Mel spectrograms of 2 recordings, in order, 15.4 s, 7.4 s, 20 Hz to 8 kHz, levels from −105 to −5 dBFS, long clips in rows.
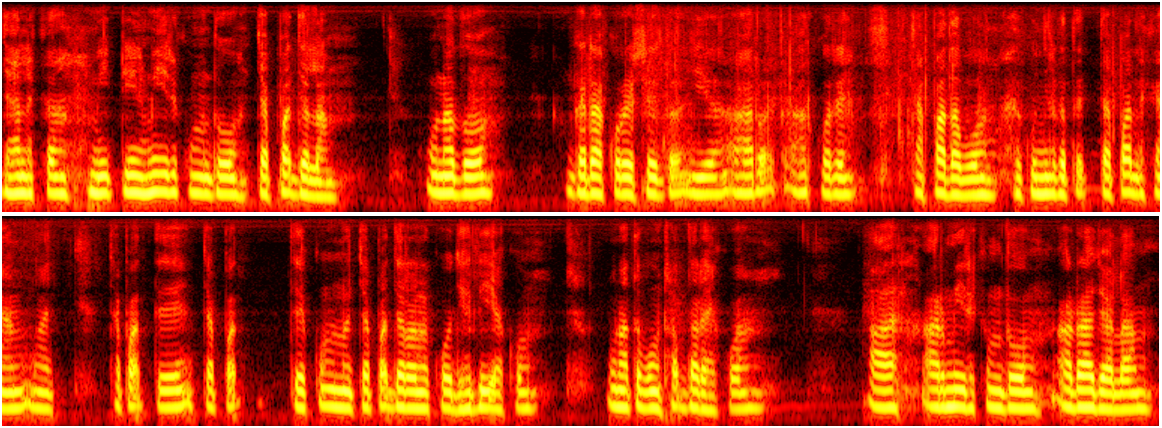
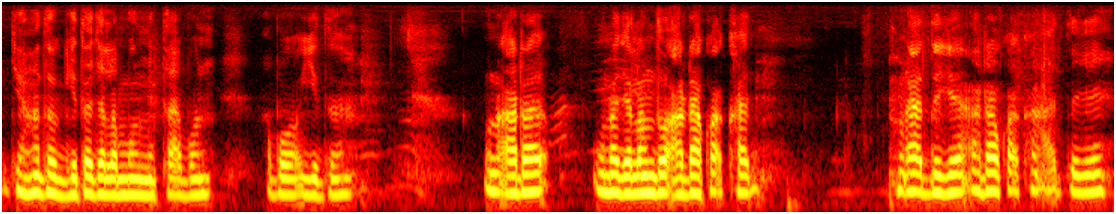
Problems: none marked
